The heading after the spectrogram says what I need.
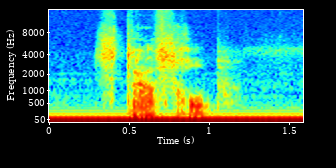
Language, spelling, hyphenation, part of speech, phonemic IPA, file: Dutch, strafschop, straf‧schop, noun, /ˈstrɑf.sxɔp/, Nl-strafschop.ogg
- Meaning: penalty, a free-kick from the penalty spot awarded to the grieved team in football etc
